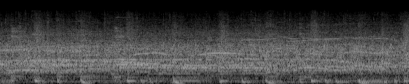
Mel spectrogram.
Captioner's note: cheers and applause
